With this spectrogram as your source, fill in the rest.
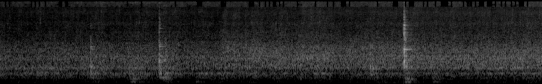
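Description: Food stir-fried in a pan over medium-high heat while its moisture cooks off, a steady soft sizzle with a few faint scraping ticks from stirring, quiet and close with no voices.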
